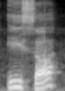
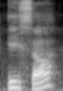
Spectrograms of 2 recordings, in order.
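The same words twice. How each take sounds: Both takes have the same delivery.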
